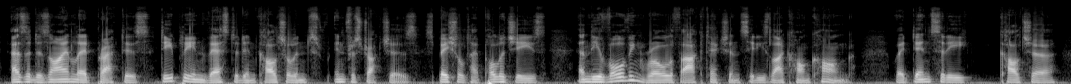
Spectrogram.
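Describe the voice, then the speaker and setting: A man with a somewhat low voice hosts a podcast. He speaks in a measured, formal way, as if presenting a prepared introduction before putting questions to someone. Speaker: podcast host. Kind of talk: scripted introduction and interview.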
